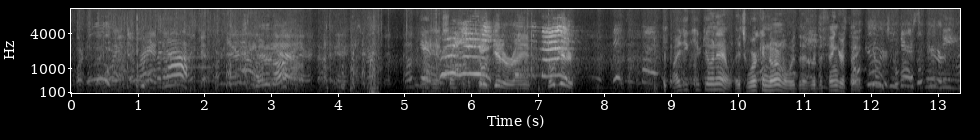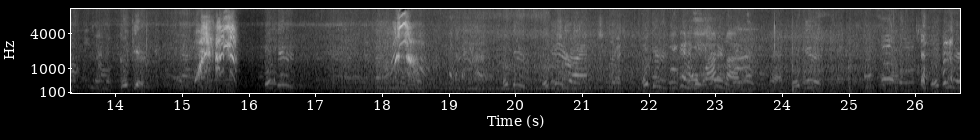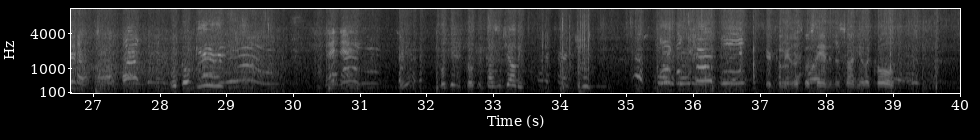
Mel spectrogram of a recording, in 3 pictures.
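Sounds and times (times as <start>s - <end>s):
toddler squealing: 15.2s - 15.9s, 18.1s - 18.7s.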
